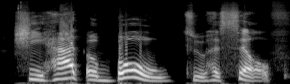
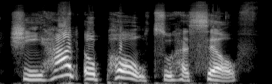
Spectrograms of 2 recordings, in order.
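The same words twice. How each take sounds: First: Bowl begun with a voiced B; B sound. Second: Pole begun with a clear puffed P; P sound. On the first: Listening practice for learners, clear B in bowl. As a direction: make the B in bowl distinct from P. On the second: Listening practice for learners, crisp P in pole. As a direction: make the P in pole distinct from B. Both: Shown as a demonstration. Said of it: "listening practice with respect to the consonant sounds".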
